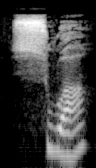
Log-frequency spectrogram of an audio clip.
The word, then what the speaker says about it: soit: Okay, then of course être and avoir, so être will become soit, remember final S is not pronounced, soit, then soyons, soyez,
